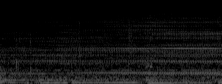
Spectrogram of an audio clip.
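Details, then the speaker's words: BMW rear air suspension compressor, after replacing faulty compressor with new aftermarket unit, reconnecting air lines and wiring, and reinstalling its fuse: quiet steady electric hum, no knocking or straining; running normally. "Now we need to reinstall the compressor fuse. It is 4A. As soon as we installed it, the compressor started running."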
